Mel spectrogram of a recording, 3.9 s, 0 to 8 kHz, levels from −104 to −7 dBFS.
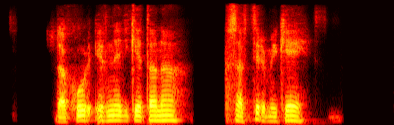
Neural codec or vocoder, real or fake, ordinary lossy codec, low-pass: codec, 16 kHz, 0.5 kbps, X-Codec, WavLM features, trained on Multilingual LibriSpeech; fake; MP3, 64 kbps; 7.2 kHz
